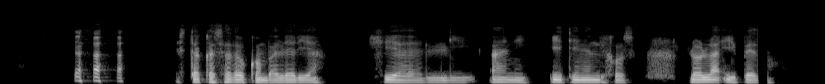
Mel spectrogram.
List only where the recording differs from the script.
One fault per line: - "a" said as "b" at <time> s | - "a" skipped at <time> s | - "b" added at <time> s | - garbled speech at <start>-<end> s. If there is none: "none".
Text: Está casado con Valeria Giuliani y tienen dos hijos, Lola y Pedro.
- "dos" skipped at 6.0 s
